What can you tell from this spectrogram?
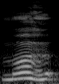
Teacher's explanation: میم پہ پیش ہے, میم کا پیش ہم جو ہے وہ ہا کے ساتھ ملائیں گے کیونکہ ہا ساکن ہے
